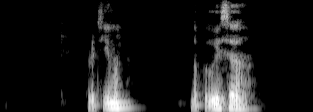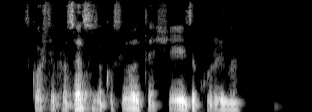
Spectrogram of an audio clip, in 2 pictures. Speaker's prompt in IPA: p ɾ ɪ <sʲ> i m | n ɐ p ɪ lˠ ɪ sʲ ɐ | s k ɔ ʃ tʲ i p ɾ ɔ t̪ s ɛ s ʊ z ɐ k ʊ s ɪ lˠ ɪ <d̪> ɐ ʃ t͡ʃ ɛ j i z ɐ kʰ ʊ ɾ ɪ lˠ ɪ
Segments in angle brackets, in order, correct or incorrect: incorrect, incorrect

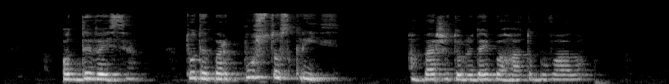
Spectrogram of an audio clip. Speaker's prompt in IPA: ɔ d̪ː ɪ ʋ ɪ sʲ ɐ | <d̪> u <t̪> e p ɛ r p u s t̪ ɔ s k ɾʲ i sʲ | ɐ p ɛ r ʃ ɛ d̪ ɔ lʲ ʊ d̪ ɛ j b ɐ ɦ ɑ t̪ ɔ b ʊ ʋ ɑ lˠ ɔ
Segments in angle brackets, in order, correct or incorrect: incorrect, correct

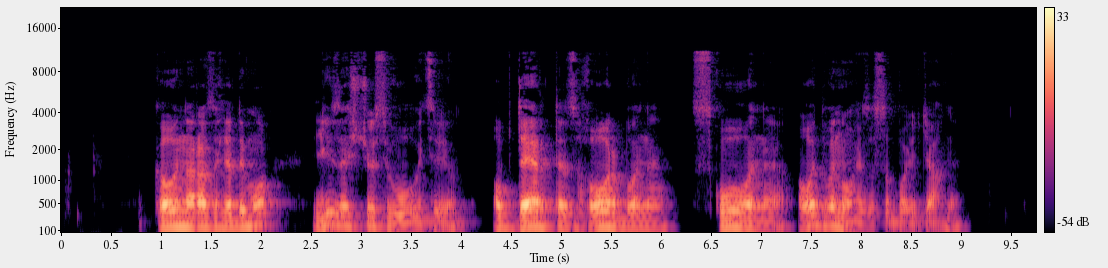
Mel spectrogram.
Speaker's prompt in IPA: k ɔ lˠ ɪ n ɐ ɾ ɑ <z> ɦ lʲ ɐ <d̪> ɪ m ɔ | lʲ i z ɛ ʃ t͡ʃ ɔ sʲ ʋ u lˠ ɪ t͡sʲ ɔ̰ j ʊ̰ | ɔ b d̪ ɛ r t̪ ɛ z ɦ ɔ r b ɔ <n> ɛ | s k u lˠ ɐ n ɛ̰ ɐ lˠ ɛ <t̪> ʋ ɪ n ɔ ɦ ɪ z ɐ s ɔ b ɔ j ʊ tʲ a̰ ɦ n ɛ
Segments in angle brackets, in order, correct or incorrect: correct, correct, correct, incorrect

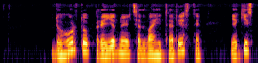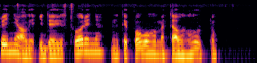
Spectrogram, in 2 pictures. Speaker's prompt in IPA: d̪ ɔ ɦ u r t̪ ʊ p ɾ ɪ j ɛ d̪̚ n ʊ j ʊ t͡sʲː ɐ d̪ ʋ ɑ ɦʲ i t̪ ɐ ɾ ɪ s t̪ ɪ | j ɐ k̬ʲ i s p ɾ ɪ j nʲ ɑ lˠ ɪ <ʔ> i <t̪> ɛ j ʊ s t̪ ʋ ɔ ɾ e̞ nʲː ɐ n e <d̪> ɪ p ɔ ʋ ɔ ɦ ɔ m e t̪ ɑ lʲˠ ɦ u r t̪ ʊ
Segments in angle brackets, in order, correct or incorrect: correct, incorrect, incorrect

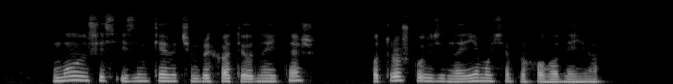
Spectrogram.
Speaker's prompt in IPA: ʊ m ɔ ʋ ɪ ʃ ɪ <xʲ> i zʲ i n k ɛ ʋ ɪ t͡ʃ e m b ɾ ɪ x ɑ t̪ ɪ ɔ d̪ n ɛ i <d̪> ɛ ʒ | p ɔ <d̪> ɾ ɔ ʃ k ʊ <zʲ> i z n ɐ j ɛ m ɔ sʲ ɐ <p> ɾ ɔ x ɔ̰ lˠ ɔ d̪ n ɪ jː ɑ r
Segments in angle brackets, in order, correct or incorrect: incorrect, incorrect, incorrect, correct, correct

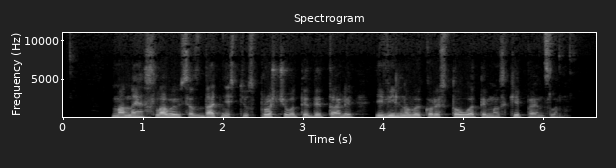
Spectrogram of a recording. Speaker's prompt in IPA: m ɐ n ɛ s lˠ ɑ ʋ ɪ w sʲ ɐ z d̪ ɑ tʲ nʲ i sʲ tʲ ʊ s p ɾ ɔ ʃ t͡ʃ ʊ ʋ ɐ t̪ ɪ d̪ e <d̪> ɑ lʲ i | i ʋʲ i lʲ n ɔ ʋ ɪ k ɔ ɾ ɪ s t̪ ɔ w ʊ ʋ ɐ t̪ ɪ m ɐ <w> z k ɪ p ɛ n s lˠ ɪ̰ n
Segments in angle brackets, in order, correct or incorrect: incorrect, incorrect

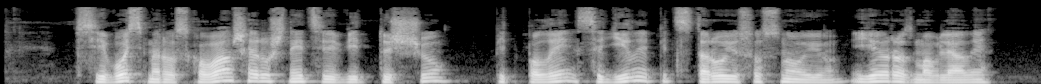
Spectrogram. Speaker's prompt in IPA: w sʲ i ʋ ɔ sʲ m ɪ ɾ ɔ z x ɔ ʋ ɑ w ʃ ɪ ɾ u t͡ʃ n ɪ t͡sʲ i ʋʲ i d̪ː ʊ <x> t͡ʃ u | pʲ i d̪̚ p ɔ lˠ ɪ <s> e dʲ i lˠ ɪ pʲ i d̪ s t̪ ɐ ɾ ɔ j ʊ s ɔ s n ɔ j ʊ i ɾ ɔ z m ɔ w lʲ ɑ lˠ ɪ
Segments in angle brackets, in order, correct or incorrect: incorrect, correct

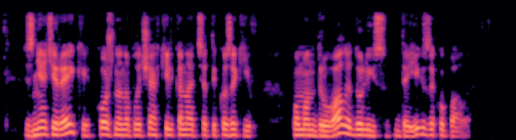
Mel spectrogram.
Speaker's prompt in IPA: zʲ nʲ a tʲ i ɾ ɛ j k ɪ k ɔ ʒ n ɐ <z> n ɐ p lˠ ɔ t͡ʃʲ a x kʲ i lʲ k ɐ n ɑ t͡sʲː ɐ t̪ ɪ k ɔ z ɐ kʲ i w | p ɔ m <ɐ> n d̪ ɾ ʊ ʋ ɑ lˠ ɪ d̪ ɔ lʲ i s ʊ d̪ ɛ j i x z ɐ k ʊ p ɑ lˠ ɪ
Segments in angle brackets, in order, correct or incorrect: incorrect, correct

